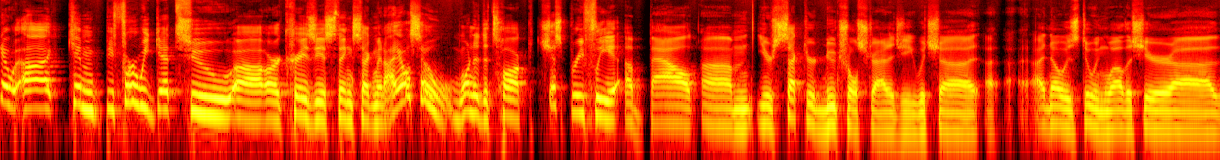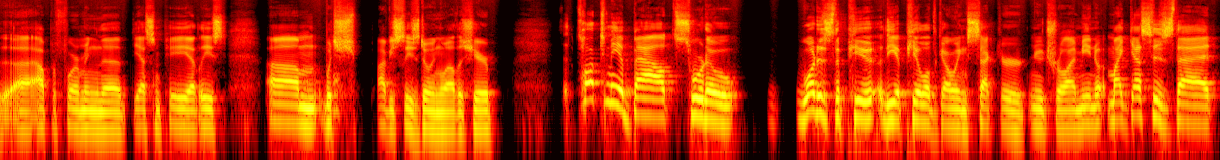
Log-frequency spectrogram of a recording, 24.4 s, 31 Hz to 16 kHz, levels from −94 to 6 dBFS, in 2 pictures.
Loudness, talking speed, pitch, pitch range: -19 LUFS, 185 wpm, 130 Hz, 115-170 Hz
